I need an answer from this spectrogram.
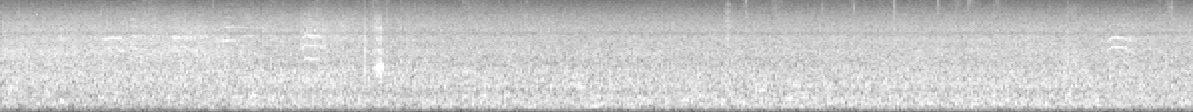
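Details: Steady rushing of a stream or waterfall fills the scene, without any clear animal call.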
